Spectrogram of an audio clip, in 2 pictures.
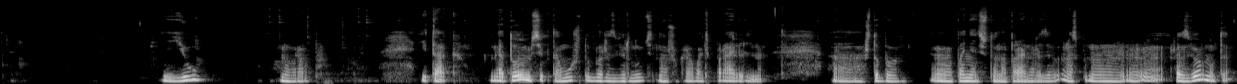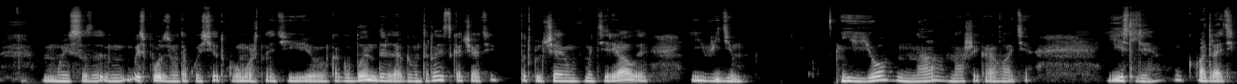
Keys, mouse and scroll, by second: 0.0 a, 2.8 u, 3.4 Tab, 3.5 click, 3.8 scroll down 1, 3.8 scroll up 1, 3.9 scroll down 1, 3.9-6.1 middle drag, 6.1-6.6 scroll up 1, 6.6-10.6 middle drag, 10.6-11.3 scroll up 2, 11.3 scroll up 1, 11.5-11.8 scroll down 4, 11.8 middle click, 12.1-12.6 scroll up 1, 15.8-19.4 middle drag, 19.4 scroll down 1, 19.5 scroll up 1, 20.2-23.9 middle drag, 23.9-24.4 scroll up 3, 24.5-24.7 middle drag.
